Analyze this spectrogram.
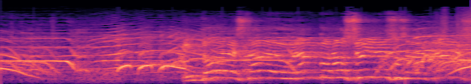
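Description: A man sings loudly into a microphone over loudspeakers.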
